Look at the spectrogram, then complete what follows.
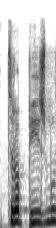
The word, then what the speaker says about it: tropism: Olha, não daria certo para você pronunciar trapecism, porque existe o grupo consonantal, SM no fim, de capitalismo, capitalism, comunismo, communism, orgasm, onde você pronuncia SM com som de zan, entendeu? Não é uma outra sílaba, tá certo? Está dentro de uma sílaba, da sílaba isme, ó, tropism, tá? Você só conta 2 sílabas aí na palavra tropismo, tropism.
